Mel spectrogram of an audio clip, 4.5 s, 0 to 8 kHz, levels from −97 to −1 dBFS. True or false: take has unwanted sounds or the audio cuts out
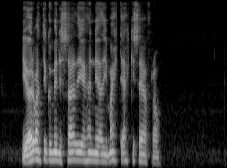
false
